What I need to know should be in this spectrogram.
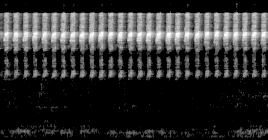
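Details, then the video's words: Grasshopper (belalang kayu) calling steadily, presented as a nature sound for sleep: a fast, regular pulsing high-pitched buzz, roughly two and a half pulses per second, cricket-like, with faint low background rumble. "suara alam "belalang kayu""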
